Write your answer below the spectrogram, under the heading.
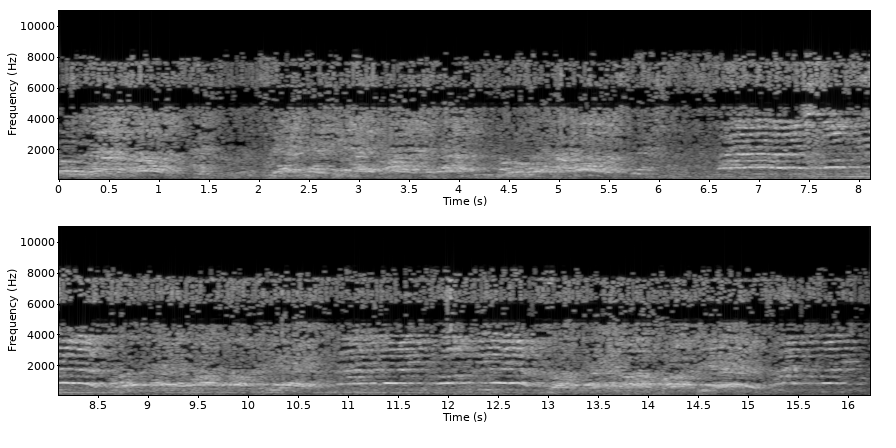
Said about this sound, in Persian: بنابر گزارش‌ها، گروهی از معترضان روز دوشنبه کادر درمانی بیمارستان امام خمینی بودند که با تغییر یک شعار قدیمی فریاد می‌زدند: عزاست عزاست امروز، روز عزاست امروز، زندگی پرستار روی هواست امروز.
